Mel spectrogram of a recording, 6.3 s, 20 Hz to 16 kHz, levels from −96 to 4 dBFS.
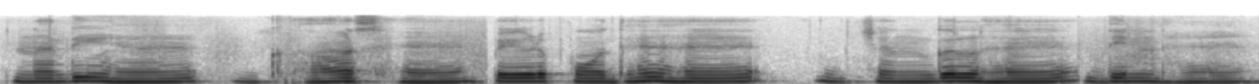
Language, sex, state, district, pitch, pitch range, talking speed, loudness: Chhattisgarhi, male, Chhattisgarh, Balrampur, 150 Hz, 140-155 Hz, 105 wpm, -16 LUFS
